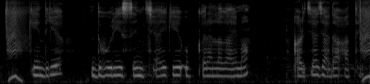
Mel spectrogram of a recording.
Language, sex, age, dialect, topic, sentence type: Chhattisgarhi, female, 18-24, Eastern, agriculture, statement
